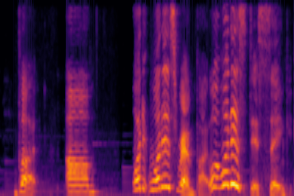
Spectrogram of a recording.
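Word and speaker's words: Ren'Py: is rampy rampai um technically I think the um appropriate pronunciation is rampai because it comes from pyson like the coding language python so technically it's rampai but I'm Spanish and I will call it rampy Uh then we'll be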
